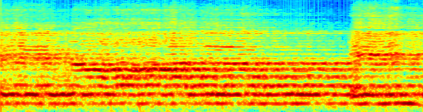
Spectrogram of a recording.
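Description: A man singing a Punjabi naat unaccompanied, holding a long, steady note, with a short hiss of a consonant or breath near the end before the next note.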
